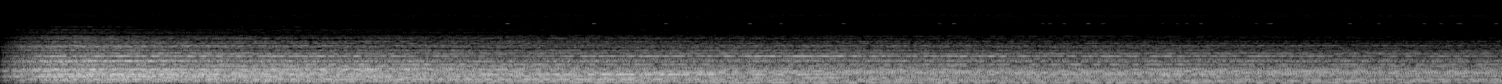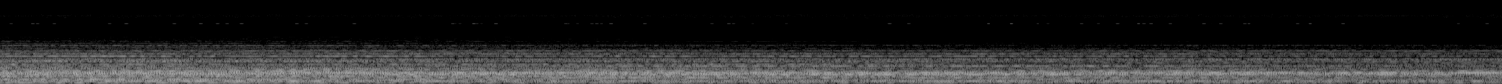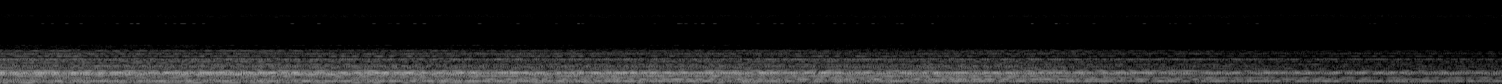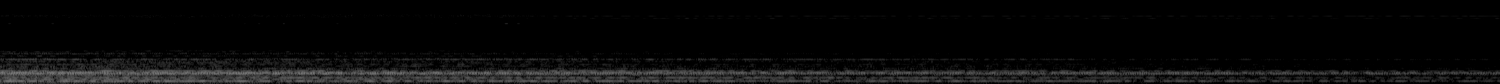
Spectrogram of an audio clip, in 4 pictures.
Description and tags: Minor9Strike
A stretched and reverberated version of the final Minor 9 chord of my song for solo piano, titled Fate.
It had no purpose just sitting in my audio folder so I decided to upload it here. Enjoy!
chord, horror, minor, piano, reverberant, reverberated, spooky, stretch, sustain, tension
